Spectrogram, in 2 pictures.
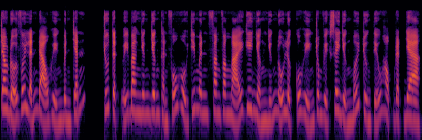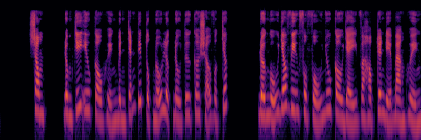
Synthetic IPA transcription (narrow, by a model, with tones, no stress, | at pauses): t͡ɕaː˧wɗo̰˧˩jvəː˨˦jla̰˧˥jŋ̟ɗa̰ː˧˨wɦwḭ˧˨ənɓï˨˩ŋ̟t͡ɕa˨˦jŋ̟ | t͡ɕu˧˩t̪ï˨˩k̟̚ʔwḭ˧˩˦ɓaː˧nɲə˧nzə˧nt̪ʰɛ˨˩jŋ̟fo˨˦ɦo˨˩t͡ɕi˨˦mï˧ŋ̟faː˧nva˧nma̰ː˧˥jɣi˧ɲə̰˧˨nɲɨ̰˧˥ŋno̰˧˥lɨ˨˩kːu˧˩əɦwḭ˧˨ənt͡ɕɔ˧wŋ͡mvi˨˩ək̚sə˧jzɨ̰˧˨ŋməː˨˦jt͡ɕɨ˨˩əŋt̪i˧˩əwɦa˨˩wk͡p̚za˨˩jk̚zaː˨˩ | sa˧wŋ͡m | ɗə˨˩wŋ͡mt͡ɕi˨˦ʔi˧əwkə˨˩whwḭ˧˨ənɓï˨˩ŋ̟t͡ɕa˨˦jŋ̟t̪i˦˥p̚t̪ʊ˨˩k͡p̚no̰˧˥lɨ˨˩k̚ɗə˨˩wt̪ɨ˧kəː˧səː˧˩və˨˩t̚t͡ɕə˦˥t̚ | ɗo̰˧˨jŋṵ˧˥zaː˨˦wvi˧ənfʊ˨˩k͡p̚vṵ˧˨ɲu˧kə˨˩wzə̰˧˨jvaː˨˩ɦɔ˨˩wk͡p̚t͡ɕe˧nɗḭ˧˨əɓaː˨˩nɦwḭ˧˨ən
